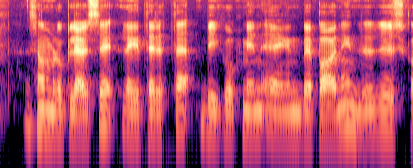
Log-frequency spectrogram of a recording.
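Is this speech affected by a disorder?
Yes: ALS.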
